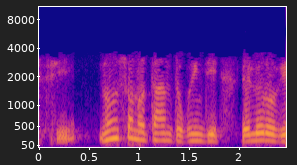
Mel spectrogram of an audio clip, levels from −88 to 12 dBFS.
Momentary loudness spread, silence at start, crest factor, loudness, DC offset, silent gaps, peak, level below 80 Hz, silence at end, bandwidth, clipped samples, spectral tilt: 10 LU; 0 s; 14 dB; -19 LUFS; under 0.1%; none; -4 dBFS; -52 dBFS; 0 s; 3.7 kHz; under 0.1%; -13 dB/octave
